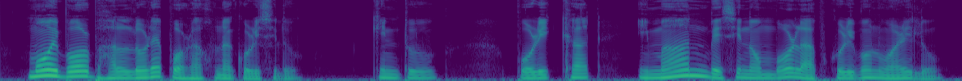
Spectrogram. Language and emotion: Assamese, sad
